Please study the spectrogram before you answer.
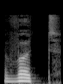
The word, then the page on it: vote: francais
